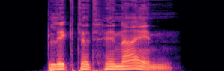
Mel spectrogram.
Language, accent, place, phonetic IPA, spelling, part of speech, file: German, Germany, Berlin, [ˌblɪktət hɪˈnaɪ̯n], blicktet hinein, verb, De-blicktet hinein.ogg
- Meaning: inflection of hineinblicken: 1. second-person plural preterite 2. second-person plural subjunctive II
